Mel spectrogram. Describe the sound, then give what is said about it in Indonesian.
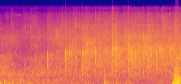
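An audience in a mosque applauds after a religious lecture, with steady, even clapping that holds at moderate loudness and swells briefly near the end. “karena kita di masjid mungkin sebenarnya lebih baik bukan tepuk tangan ya, tapi takbir”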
